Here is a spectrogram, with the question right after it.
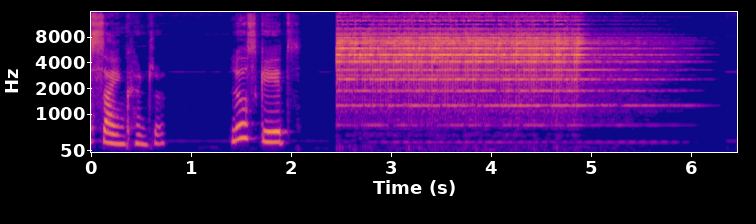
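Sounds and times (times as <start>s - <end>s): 
speech: 0.1s - 0.8s, 1.4s - 2.2s
electric school bell ringing at a school for break: 2.5s - 6.2s.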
